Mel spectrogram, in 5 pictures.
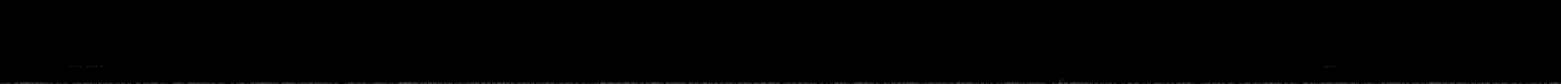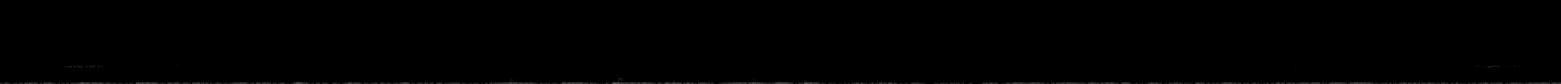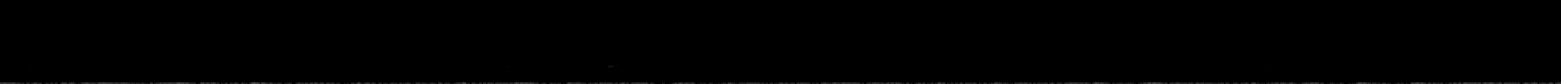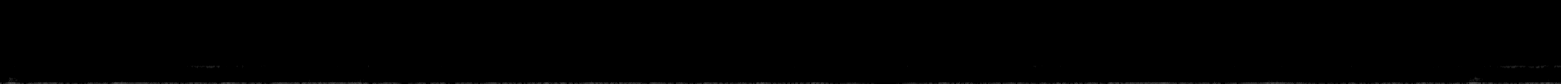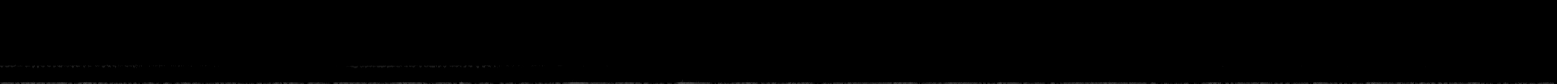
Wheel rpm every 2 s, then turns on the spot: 230, 230, 230, 230, 230, 230, 230, 230, 230, 230, 230, 230, 230, 230, 230, 230, 230, 230, 230, 230, 230, 230, 230, 230, 230, 230, 230, 160, 130, 230, 160, 210, 220, 220, 230, 230, 230, 230, 230.
none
